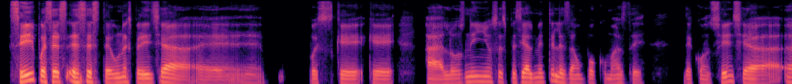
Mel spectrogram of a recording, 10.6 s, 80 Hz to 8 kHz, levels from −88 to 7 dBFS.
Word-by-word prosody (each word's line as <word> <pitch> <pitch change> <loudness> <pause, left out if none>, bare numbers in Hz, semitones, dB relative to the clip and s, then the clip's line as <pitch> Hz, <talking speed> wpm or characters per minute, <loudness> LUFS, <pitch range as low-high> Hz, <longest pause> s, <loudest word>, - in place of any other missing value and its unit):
Sí, 155 +7 +8
pues 145 -1 +5
es 135 -2 +6
es, 125 -3 +4
este, 115 -4 +3
una 120 +3 0
experiencia, 110 -4 +2
eh, 95 +3 -8 0.6
pues 110 -1 -6
que 100 -2 -2
que 105 -2 -3 0.4
a 100 -1 0
los 110 +4 -6
niños 140 -1 -3
especialmente 125 +2 -2
les 120 -5 -1
da 110 -2 -4
un 105 - -9
poco 105 0 -9
más 105 0 -8
de 100 0 -9 0.5
de 105 -1 -7
consciencia. 105 0 -2
A - - -12
110 Hz, 135 wpm, -19 LUFS, 100-125 Hz, 0.6 s, Sí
